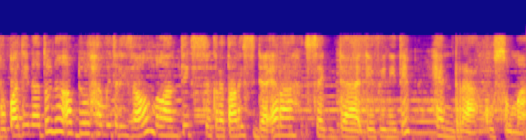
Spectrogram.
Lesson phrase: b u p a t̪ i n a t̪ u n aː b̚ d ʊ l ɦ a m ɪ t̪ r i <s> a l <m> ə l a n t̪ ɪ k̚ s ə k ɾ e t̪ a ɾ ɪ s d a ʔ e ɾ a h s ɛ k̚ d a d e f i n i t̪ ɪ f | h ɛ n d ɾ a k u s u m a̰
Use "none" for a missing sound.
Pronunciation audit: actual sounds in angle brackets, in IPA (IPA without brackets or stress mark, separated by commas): z, m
